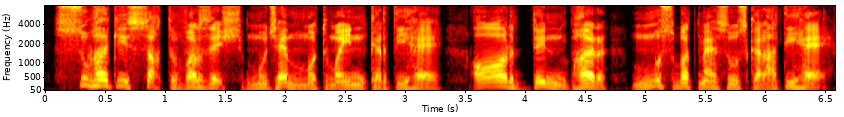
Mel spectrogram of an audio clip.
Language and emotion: Urdu, happy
